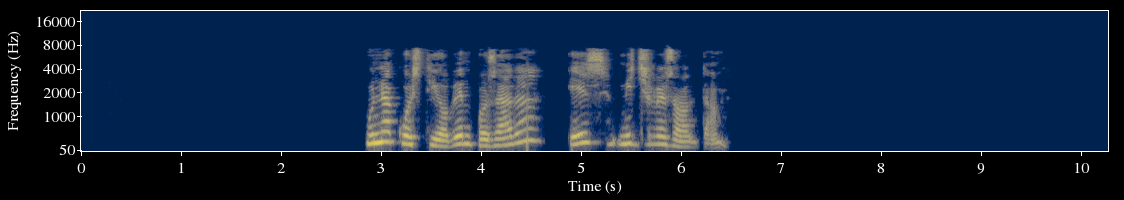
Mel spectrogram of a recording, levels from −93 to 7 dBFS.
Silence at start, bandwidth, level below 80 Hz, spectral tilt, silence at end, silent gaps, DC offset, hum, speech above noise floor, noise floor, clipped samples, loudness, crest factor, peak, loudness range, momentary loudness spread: 2.85 s; 7.8 kHz; -60 dBFS; -3.5 dB/octave; 3.85 s; none; under 0.1%; 50 Hz at -55 dBFS; over 74 dB; under -90 dBFS; under 0.1%; -16 LUFS; 18 dB; -2 dBFS; 9 LU; 14 LU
